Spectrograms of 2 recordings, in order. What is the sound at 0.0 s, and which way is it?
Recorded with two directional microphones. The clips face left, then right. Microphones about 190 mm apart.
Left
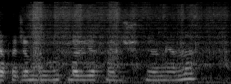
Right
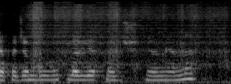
Speech, 30° right (ahead or behind).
